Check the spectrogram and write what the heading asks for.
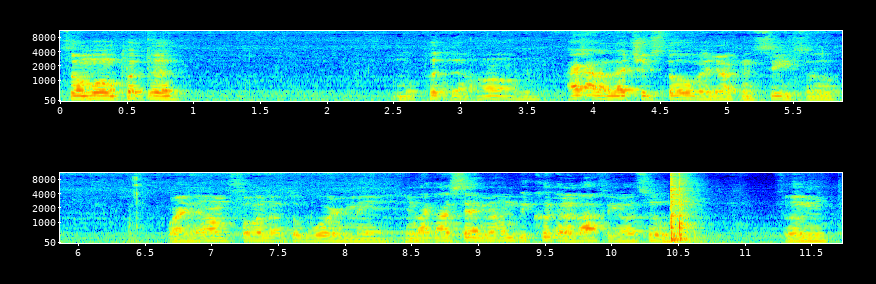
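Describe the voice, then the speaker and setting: A man's voice: medium pitch, fairly even intonation, a little fast, pauses often, roomy sound, far from the mic, background noise. A young man chatting casually in his home kitchen as he cooks for his family, laid-back and slangy, often asking "you feel me?". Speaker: vlogger cooking for his family. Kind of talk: casual cooking vlog chat.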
